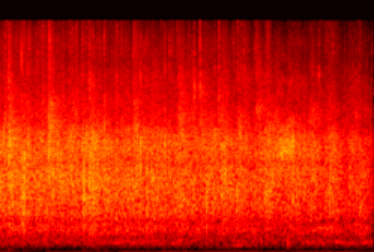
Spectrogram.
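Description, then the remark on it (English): An audience applauds open source contributors who are not present, steadily for about five seconds, a dense, even patter of many hands clapping at constant loudness with no voices standing out. “But even though they're not here, I think they can hear us when we give them a little round of applause.”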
